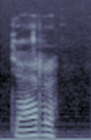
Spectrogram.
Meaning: 1. wheelbarrow (small, one-wheeled cart with handles) 2. greater scaup (diving duck, especially Aythya marila)
- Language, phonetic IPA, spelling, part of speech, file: Latvian, [cærːa], ķerra, noun, Lv-ķerra.ogg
